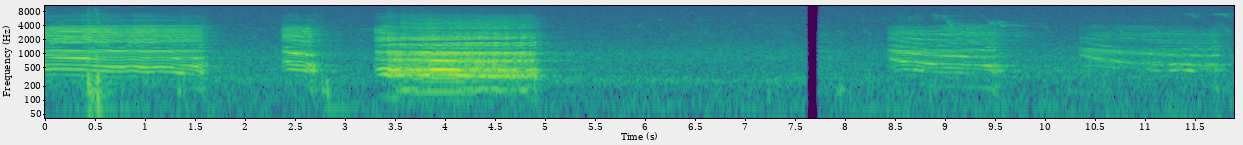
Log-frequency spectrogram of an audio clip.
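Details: A red deer stag in Richmond Park bellows in loud, hoarse, groaning roars separated by short pauses during the rut.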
